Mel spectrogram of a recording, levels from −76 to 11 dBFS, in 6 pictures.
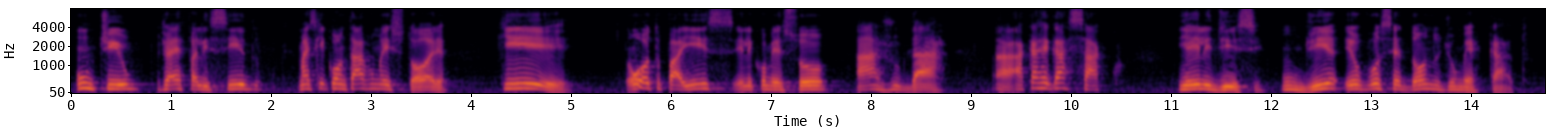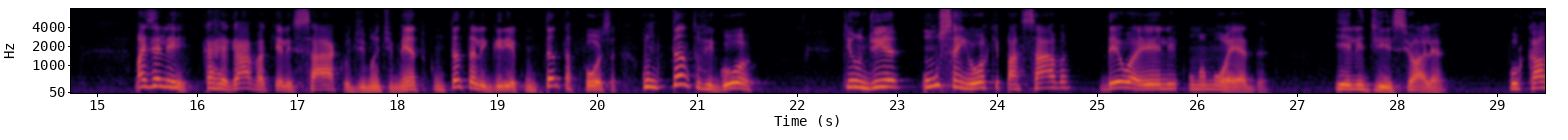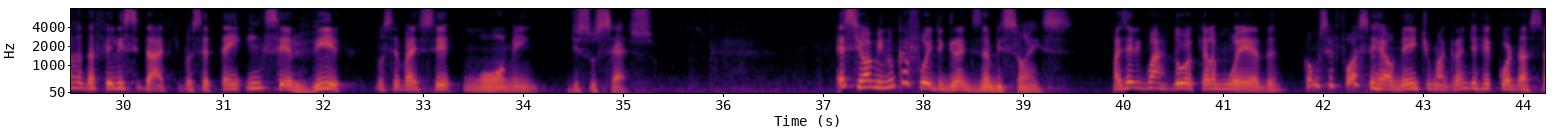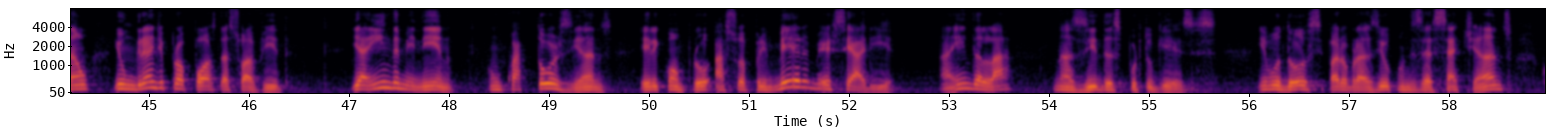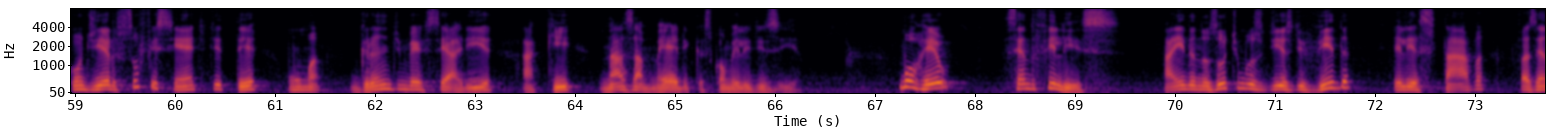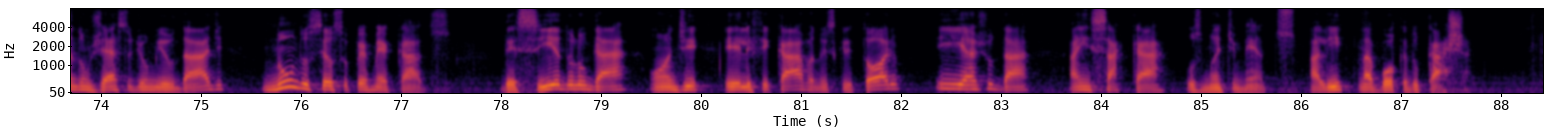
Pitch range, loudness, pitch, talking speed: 115-160 Hz, -25 LUFS, 135 Hz, 125 wpm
